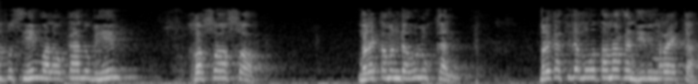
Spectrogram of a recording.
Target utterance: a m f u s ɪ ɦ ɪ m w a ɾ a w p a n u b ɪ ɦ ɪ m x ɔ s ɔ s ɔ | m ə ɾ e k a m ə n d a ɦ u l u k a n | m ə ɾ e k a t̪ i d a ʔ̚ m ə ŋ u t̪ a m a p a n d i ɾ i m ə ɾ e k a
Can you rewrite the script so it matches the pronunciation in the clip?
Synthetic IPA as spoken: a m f u s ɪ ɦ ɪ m w a l a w k a n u b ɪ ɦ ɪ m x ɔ s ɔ s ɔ | m ə ɾ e k a m ə n d a ɦ u l u k a n | m ə ɾ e k a t̪ i d a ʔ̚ m ə ŋ u t̪ a m a k a n d i ɾ i m ə ɾ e k a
